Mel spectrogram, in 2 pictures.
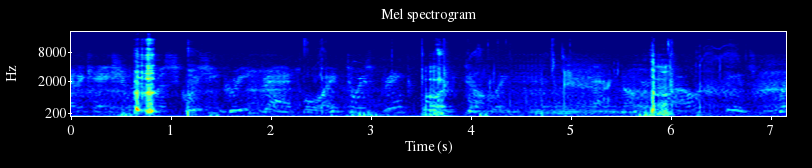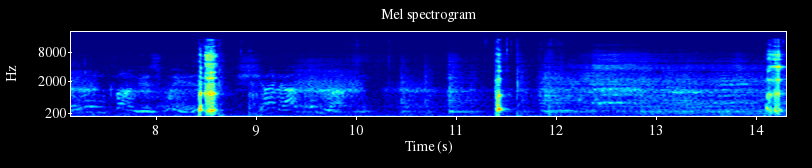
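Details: Very fast, non-induced hiccups: sharp, abrupt hiccup sounds, about four to five in fourteen seconds, between quiet talking and room noise.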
